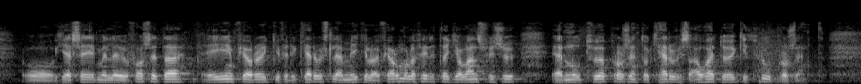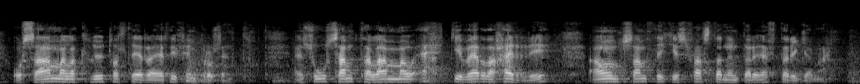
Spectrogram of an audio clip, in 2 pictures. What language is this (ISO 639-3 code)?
isl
